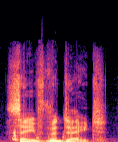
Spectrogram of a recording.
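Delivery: slow, drawn-out trailer announcer; movie trailer voice. Acted. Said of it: "movie voice over".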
